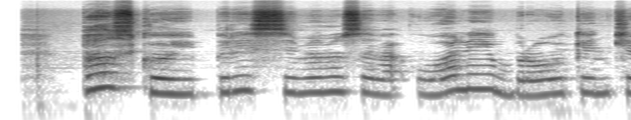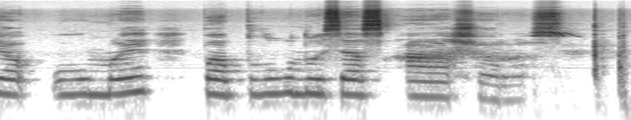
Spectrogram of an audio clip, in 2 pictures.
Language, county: Lithuanian, Vilnius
